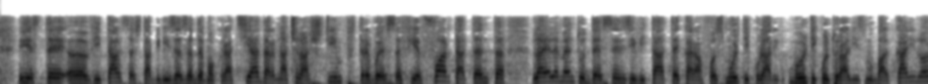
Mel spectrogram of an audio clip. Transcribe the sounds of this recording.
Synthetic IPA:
je̞st̪e̞vit̪alsəst̪abilize̞zəd̪e̞mo̞kɾat̪sijad̪aɾɨnat͡ʃe̞laʃʲt̪imbt̪ɾe̞buje̞səfije̞foart̪e̞at̪e̞nt̪əlae̞le̞me̞nt̪uld̪e̞se̞nzivit̪at̪e̞kaɾe̞afo̞st̪mult̪imult̪ikult̪uɾalismubalkanilo̞r

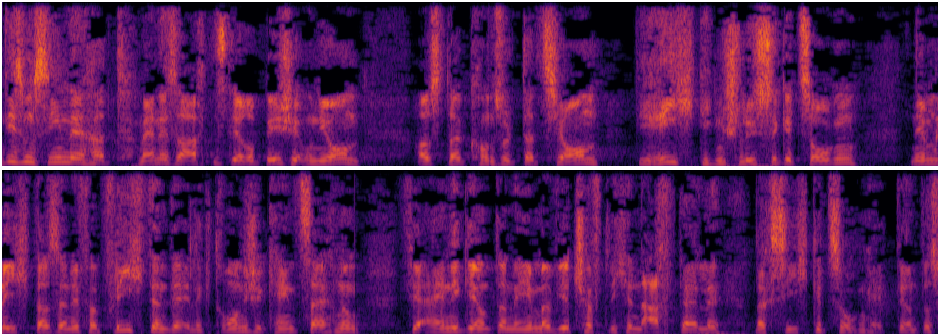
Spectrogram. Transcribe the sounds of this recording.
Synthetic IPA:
ɪnd̥iːzəmzɪnəɦatmæɪnəsɛɐaχtn̩sd̥iɔʏʁopɛːɪʃəunjoːn | ɑʊsd̥eːɐkʰɔnzʊltat͡sjoːn | d̥iːʁɪçtɪɡŋ̩ʃlʏsəɡət͡soːɡŋ̩ | nɛːmlɪçd̥asæɪnəfɛɐpp͡flɪçtəndəelɛktʁ̥oːnɪʃəkʰɛnt͡sæɪçnʊŋfyːɐʔaɪnɪɡəʊ̃ntɐneːmɐvɪɐtʃaftlɪçəna̰ːχtaɪlənaχsɪçɡ̥ət͡soːɡŋ̩hɛtəʊnt̚d̥as

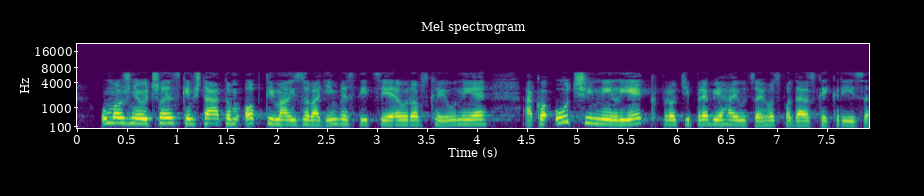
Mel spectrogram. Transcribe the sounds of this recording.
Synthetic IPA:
umɔʒɲujuːt͡ʃlɛnskiːmʃt̪aːt̪ɔmɔpt̪imalizɔʋaɟinʋɛst̪iːt͡siɛɛʊɾɔːpskɛjuːniɛʔa̰kɔʔuːt͡ʃinːiːlɪɛkpɾɔcipɾɛbɪɛɦajuːt͡sɛjɦɔspɔd̪aːɾskɛjkɾiːzɛ

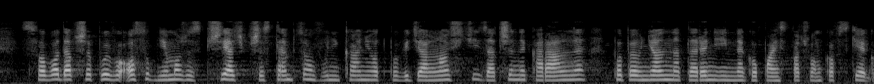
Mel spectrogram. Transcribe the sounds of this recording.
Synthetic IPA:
sfɔbɔd̪apʂɛpwɘvuʔɔsupɲɛmɔʐɛspʂɘjat͡ɕpʂɛst̪ɛmp̚t̪sɔ̃w̃vuɲikaɲuɔt̪̚pɔvʲjed͡ʑalnɔɕt͡ɕizat͡ʂɘnɘkaɾalnɛpɔpɛwɲɔnɛnat̪ɛɾɛɲɛinːɛɡɔpaj̃st̪fat͡ʂwɔnkɔfskʲɛɡɔ

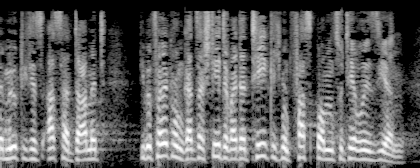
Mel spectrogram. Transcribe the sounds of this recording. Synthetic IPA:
ɛɐmøːklɪçtɛsʔasat̚d̥amɪt | d̥iːbəfœlkəʁʊŋɡant͡sɐʃtɛːtəvaɪtɐtʰɛːklɪçmɪtfasb̥ɔmən̩t͡sutʰɛʁoʁiziːʁən

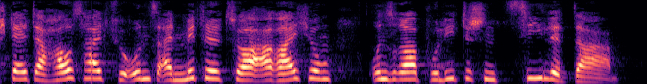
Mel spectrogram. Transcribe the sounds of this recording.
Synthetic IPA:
ʃtɛlt̚d̥eːɐɦaʊshaltfyːɐʊnsaɪnmɪtl̩t͡suːɐɛɐʁaɪçʊŋ | ʔʊnzəʁɐpʰoliːtɪʃn̩t͡siːlədaː

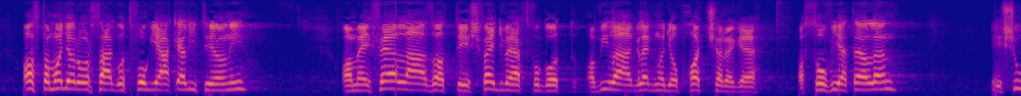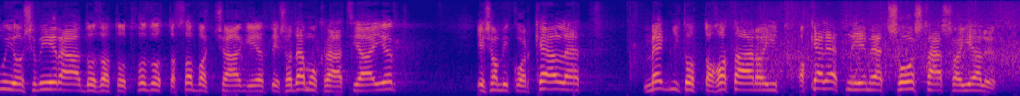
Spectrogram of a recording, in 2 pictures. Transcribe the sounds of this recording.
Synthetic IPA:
ɒst̪ɒmɒɟɒɾo̞rsaːɡo̞t̪fo̞ɡjaːkɛlit̪eːlni | ɒmɛjfɛlːaːzɒt̪ːeːʃfɛɟvɛrt̪fo̞ɡo̞t̪ːɒvilaːɡlɛɡnɒɟo̞bhɒtt͡ʃɛɾɛɡɛ | ɒso̞vijɛt̪ɛlːɛn | eːʃːuːjo̞ʃveːɾaːld̪o̞zɒt̪o̞t̪ho̞zo̞t̪ːɒsɒbɒt͡ʃːaːɡeːrt̪eːʃɒd̪ɛmo̞kraːt̪sijaːeːrt̪ | eːʃɒmiko̞rkɛlːɛt̪ː | mɛɡɲit̪o̞t̪ːɒɦɒt̪aːɾɒjit̪ɒkɛlɛt̪neːmɛt̪ʃorʃt̪aːʃɒjiɛløːt̪ː

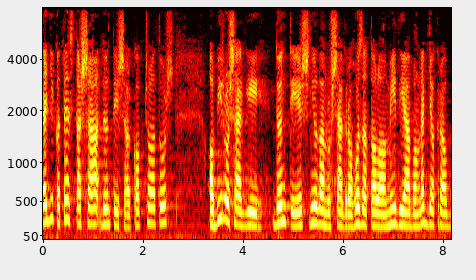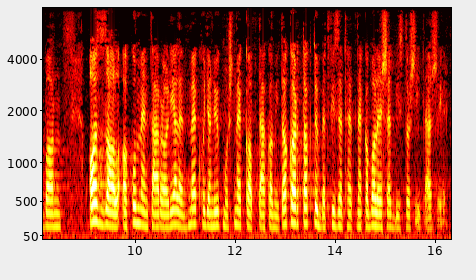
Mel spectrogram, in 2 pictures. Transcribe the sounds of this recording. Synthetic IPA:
zɛɟːikɒt̪ɛst̪aʃaːd̪ø̞nt̪eːʃːɛlkɒpt͡ʃo̞lɒt̪o̞ʃ | ɒbiːɾoːʃaːɡi | d̪ø̞nt̪eːʃɲilvaːno̞ʃːaːɡrɒɦo̞zɒt̪ɒlɒːmeːd̪ijaːbɒnlɛɡɟɒkrɒbːɒn | ɒzːɒlɒko̞mːɛnt̪aːrːɒljɛlɛnt̪mɛkho̞ɟɒnøːkmo̞ʃt̪mɛkːɒpt̪aːkɒmit̪ɒkɒrt̪ɒkt̪ø̞bːɛt̪fizɛt̪hɛt̪nɛkɒbɒlɛʃɛd̪bist̪o̞ʃḭːt̪a̰ːʃḛːrt̪

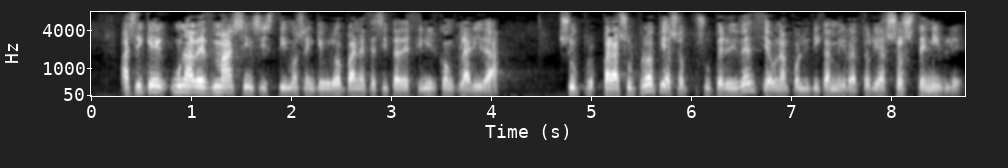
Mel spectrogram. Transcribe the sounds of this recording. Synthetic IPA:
a̰sike̞unaβ̞e̞θmasinsist̪imo̞se̞ŋkewɾo̞pane̞θe̞sit̪aðe̞finiɾko̞ŋklaɾið̞a̰ | suppaɾasupɾo̞pjassupe̞ɾβ̞iβ̞e̞nθjaunapo̞lit̪ikamiɣɾat̪o̞ɾjaso̞st̪e̞niβ̞le̞

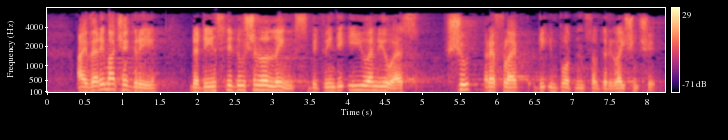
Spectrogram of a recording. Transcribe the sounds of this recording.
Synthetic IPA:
ʔajvɛɾɪmat͡ʃəɡɾiː | d̪ɛt̪̚diɪ̃nstɪt̪juʃɔnəllɪ̃ŋksbɪt̪wĩːndiʔiːjuːɛ̃ndjuːɛs | ʃʊdɾɛflɛk̚t̪d̪iʔɪ̃mpoɹtə̃n̩sɔvd̪əɾileɪʃə̃nʃɪ̰p̚

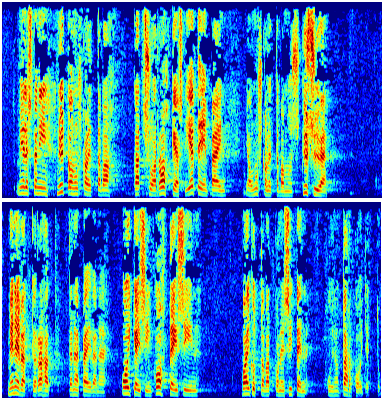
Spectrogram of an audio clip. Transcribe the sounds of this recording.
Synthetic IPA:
mielest̪æninyt̪onuskɑlːet̪ːɑʋɑ | kɑt̪soɑrohkeɑst̪iet̪eːmpæin | jɑonuskɑlːet̪ːɑʋɑmyøskysyæ | meneʋæt̪kørɑhɑt̪ | t̪ænæpæiʋænæ | oikeisiːŋkoht̪eisiːn | ʋɑikut̪ːɑʋɑt̪konesit̪ːen | kuinont̪ɑrko̰it̪et̪ːu

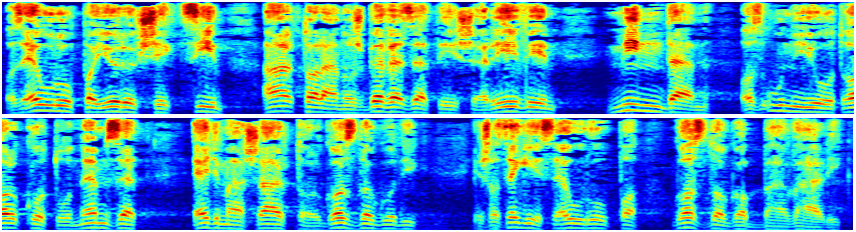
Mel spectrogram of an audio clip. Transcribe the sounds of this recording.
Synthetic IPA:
ɒzɛuɾoːpɒjiøɾøkʃeːk̚t̪siːm | aːlt̪ɒlaːno̞ʒbɛvɛzɛt̪eːʃɛɾeːveːn | mind̪ɛn | ɒzuːnijoːt̪ɒlko̞t̪oːnɛmzɛt̪ | ɛɟmaːʃaːlt̪ɒlɡɒzd̪ɒɡo̞d̪ik | ḛːʃɒzɛɡeːsɛuɾoːpɒ | ɡɒzd̪ɒɡɒbːaːva̰ːlḭk

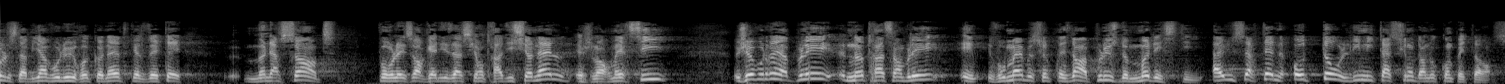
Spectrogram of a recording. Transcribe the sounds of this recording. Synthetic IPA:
lslabjɛ̃vulyʁəkɔnɛt̪χkɛlzet̪ɛ | mənasɑ̃t̪ | puʁlezɔʁɡanizasjɔ̃t̪χad̪isjɔnɛleʒəlɑ̃ʁəmɛʁsi | ʒəvud̪ʁɛaplenɔt̪χasɑ̃bleː | vumɛmːəsjøləpχezid̪ɑ̃aplysd̪əmɔd̪ɛst̪iaynsɛʁt̪ɛnot̪olimit̪asjɔ̃d̪ɑ̃nokɔ̃pet̪ɑ̰̃s

